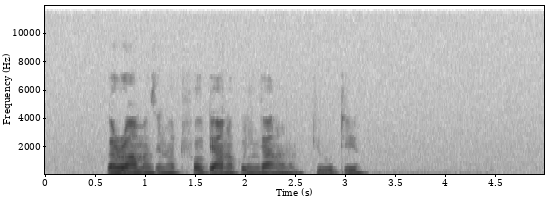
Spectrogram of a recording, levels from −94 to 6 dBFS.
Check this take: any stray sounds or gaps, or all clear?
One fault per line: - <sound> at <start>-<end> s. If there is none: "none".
none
